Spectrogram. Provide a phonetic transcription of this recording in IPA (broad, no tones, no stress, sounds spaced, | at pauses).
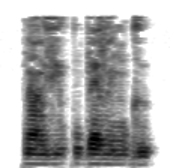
ɾ ãː u̯ vʲ uː kʷ ɯ b ɛ v ẽ ŋ o ɡ ɯ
